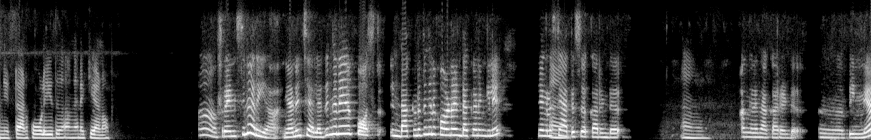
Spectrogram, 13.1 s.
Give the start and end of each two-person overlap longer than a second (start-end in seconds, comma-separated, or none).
none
